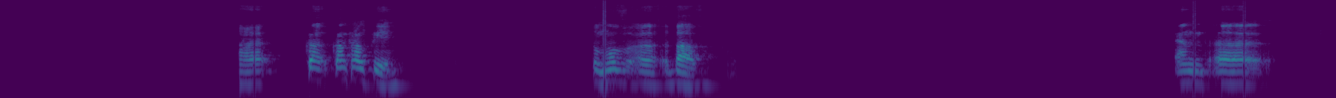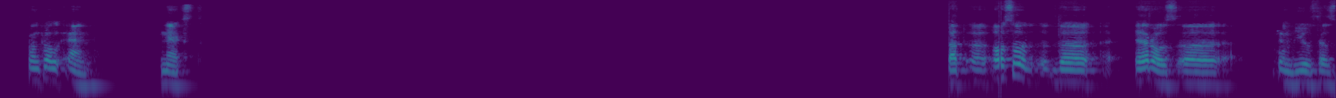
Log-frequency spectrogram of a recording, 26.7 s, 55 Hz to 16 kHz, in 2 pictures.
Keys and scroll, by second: 1.0-2.2 ctrl+b, 2.4 ctrl+b, 2.5 ctrl+b, 2.9 ctrl+b, 11.5 ctrl+p, 11.9 ctrl+p, 13.0 ctrl+p, 13.2 ctrl+p, 13.9 ctrl+p, 19.9 ctrl+n, 20.0 ctrl+n, 20.2 ctrl+n, 20.5 ctrl+n, 20.9 ctrl+n, 21.0 ctrl+n, 21.2 ctrl+n, 21.4 ctrl+n.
